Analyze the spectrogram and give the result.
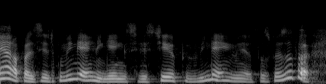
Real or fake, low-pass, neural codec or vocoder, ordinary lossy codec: fake; 7.2 kHz; codec, 24 kHz, 0.9 kbps, WavTokenizer, medium speech release version 1; none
